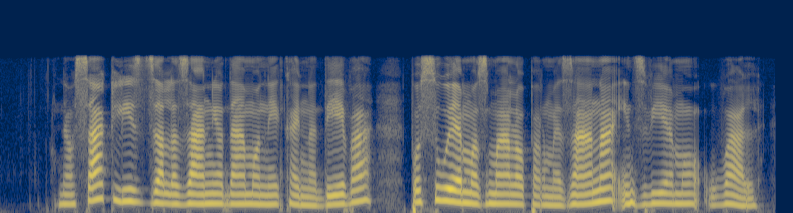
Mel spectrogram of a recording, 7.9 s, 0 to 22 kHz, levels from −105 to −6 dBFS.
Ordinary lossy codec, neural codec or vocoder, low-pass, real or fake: none; none; 7.2 kHz; real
